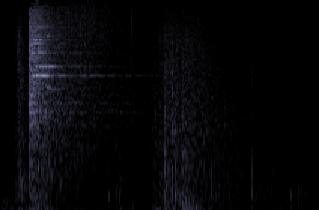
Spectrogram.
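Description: A heavy weapon crashes down with a loud boom.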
